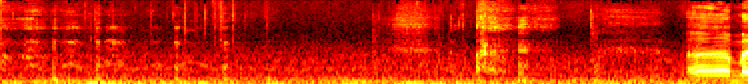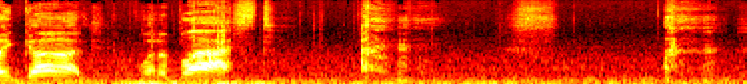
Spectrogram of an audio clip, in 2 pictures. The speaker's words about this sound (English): Unbelievable how fast you can take corners in this car. I just can't get over it.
